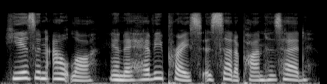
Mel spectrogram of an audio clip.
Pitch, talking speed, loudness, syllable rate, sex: 220 Hz, 240 wpm, -17 LUFS, 5.9 syllables/s, female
